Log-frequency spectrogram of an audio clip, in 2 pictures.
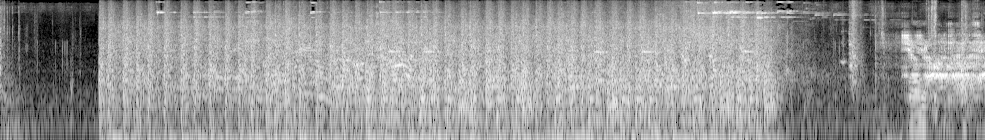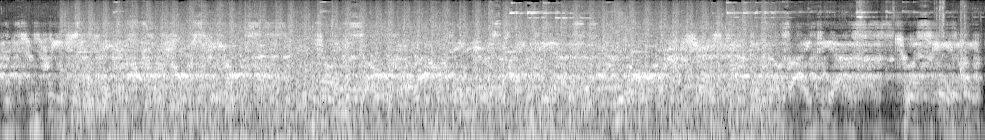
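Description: A gun fires rapid shots with loud bangs.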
